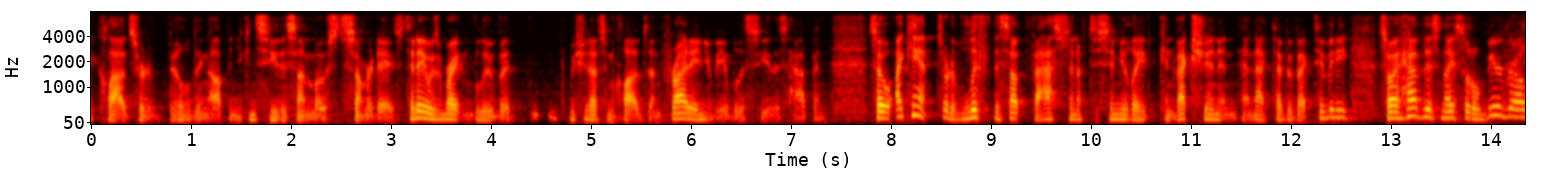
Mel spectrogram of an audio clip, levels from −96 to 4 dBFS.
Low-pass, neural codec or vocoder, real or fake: 7.2 kHz; vocoder, 22.05 kHz, 80 mel bands, HiFi-GAN; fake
